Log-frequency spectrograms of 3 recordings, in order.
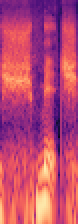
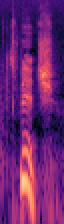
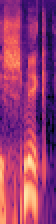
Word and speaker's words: Schmich: This is Mary Schmitch. Schmitch? SCHMICH. Schmitch. I want to say Schmick at first, but that's an H at the end.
